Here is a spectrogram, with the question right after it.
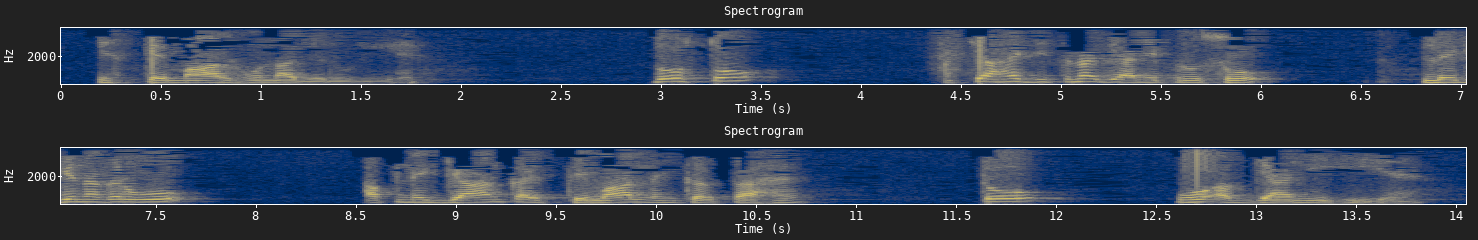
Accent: Simri Gatei, Uttar Pradesh, India; ग्राम सभा सिमरी गटेई विकासखंड मेनपुरा जनपद बहराइच का मूल निवासी हूं

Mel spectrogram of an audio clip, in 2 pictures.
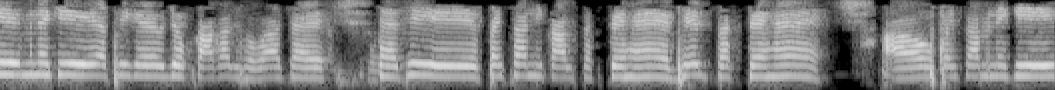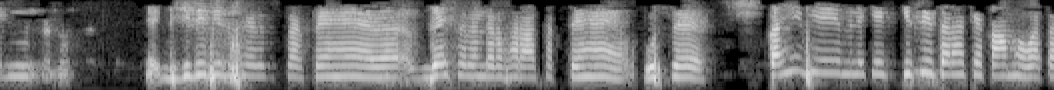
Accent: Sartha, Bihar, India; ग्राम post सरथा के रहने वाली हूँ।

